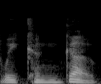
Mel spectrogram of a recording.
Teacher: the sound at the end of the word can is starting to resemble the sound of the beginning of go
